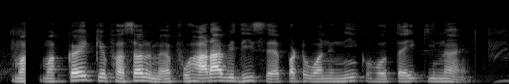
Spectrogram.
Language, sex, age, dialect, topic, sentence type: Maithili, male, 18-24, Eastern / Thethi, agriculture, question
